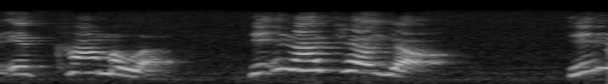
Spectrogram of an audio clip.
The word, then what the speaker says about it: Kamala: is play those games and her name is kamla didn't I tell y'all didn't I tell y'all the consistent mispronunciation the vice president of the United States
